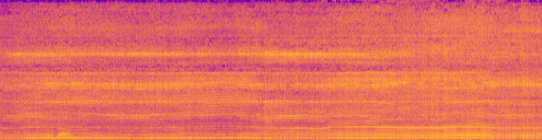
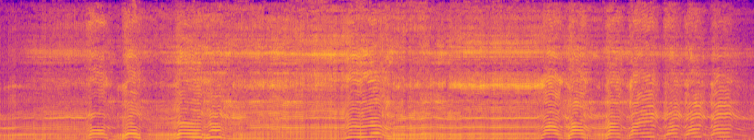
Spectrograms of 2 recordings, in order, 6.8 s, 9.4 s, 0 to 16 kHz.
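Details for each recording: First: 2014 Losi XXL2 LST 1/8 truck, Dynamite .31 gas engine, first ever run: high buzzy two-stroke drone holding fairly steady with slight wavering and burble, very smoky; mixture set very rich. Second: 2014 Losi XXL-2 1/8 truck with a Dynamite 31 gas two-stroke, first runs after minor low-speed carb tuning: the engine blips sharply up and back cleanly and pulls freely to high revs with no stumble; normal running.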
